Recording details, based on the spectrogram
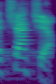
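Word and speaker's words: acacia: You love how I say a cha-cha. I know, right? Like, so many people say it the wrong way. It's infuriating. It's cha-cha, people. Come on. Like, look at how the block is spelt.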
